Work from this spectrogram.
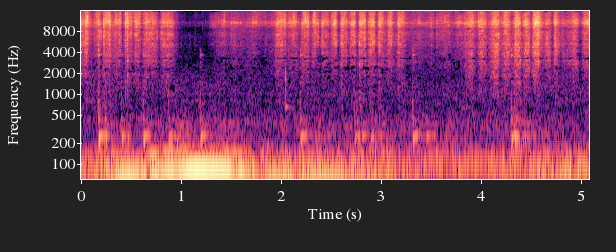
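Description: A small hollow glass salt shaker with a floral print, wet with soapy mud and held in hand, is scrubbed with a purple toothbrush. Low, muffled brushing and rubbing strokes repeat at an uneven pace, with a soft, damp scrape to each pass.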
